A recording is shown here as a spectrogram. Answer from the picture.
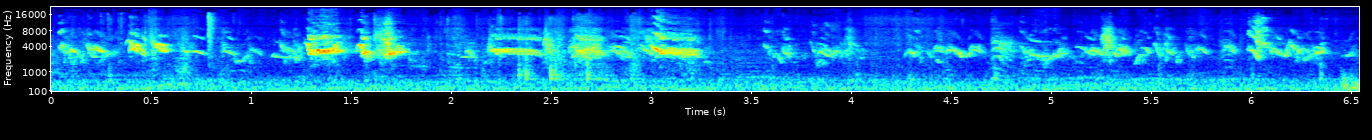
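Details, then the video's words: ['A group of little chicks eating and playing. Bright, high peeps come in quick runs, strongest around the first to third seconds, then softer scattered chirps with light tapping.'] "Cute Little Chicks Chirping Sounds | Beautiful Baby Hen Eating and Playing"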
